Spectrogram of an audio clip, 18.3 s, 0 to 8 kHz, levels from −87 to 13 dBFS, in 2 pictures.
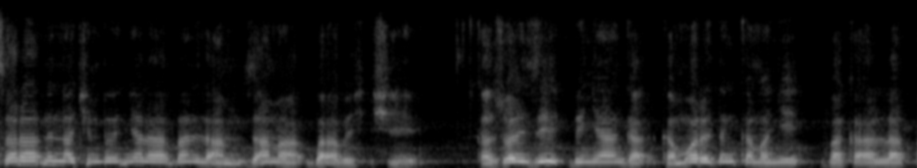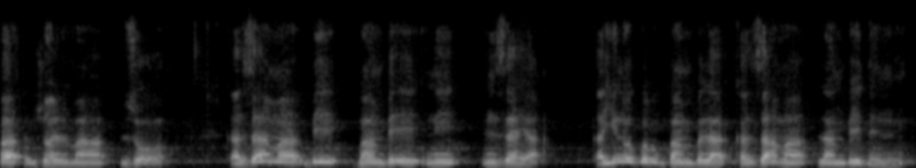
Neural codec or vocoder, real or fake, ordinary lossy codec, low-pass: none; real; Opus, 24 kbps; 7.2 kHz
